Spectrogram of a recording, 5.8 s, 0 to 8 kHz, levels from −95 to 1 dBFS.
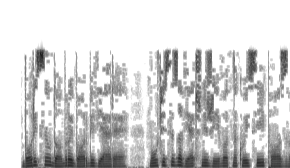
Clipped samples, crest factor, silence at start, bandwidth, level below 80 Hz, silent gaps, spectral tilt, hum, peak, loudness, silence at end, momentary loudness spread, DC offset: under 0.1%; 20 dB; 0.45 s; 6 kHz; -44 dBFS; none; -8.5 dB/octave; none; 0 dBFS; -20 LUFS; 0 s; 9 LU; under 0.1%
